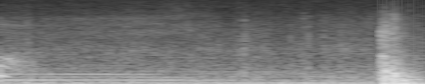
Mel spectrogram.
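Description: A low, steady background hum, then one short, sharp thump near the end.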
